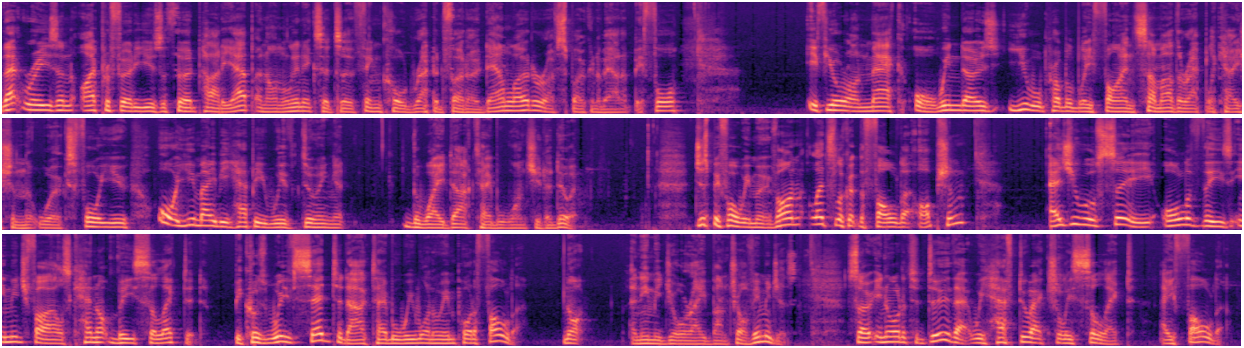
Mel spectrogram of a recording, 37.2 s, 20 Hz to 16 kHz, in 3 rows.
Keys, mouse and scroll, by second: 21.5 click, 25.3 click, 25.9 click, 33.6 click, 35.3 click.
